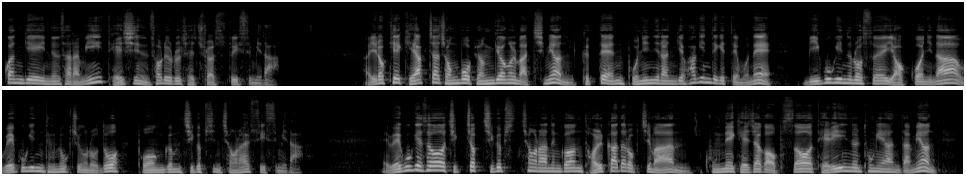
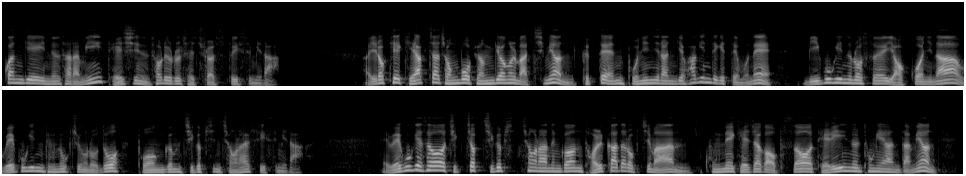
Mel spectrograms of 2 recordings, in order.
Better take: first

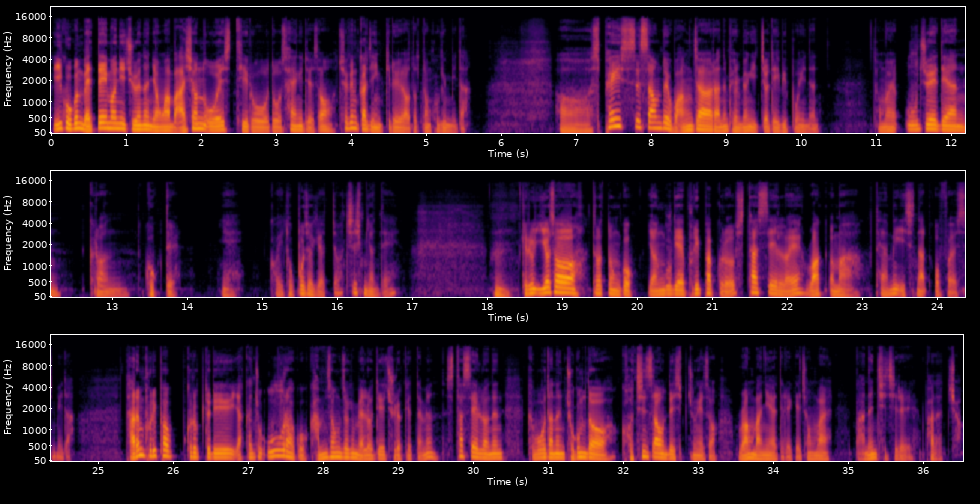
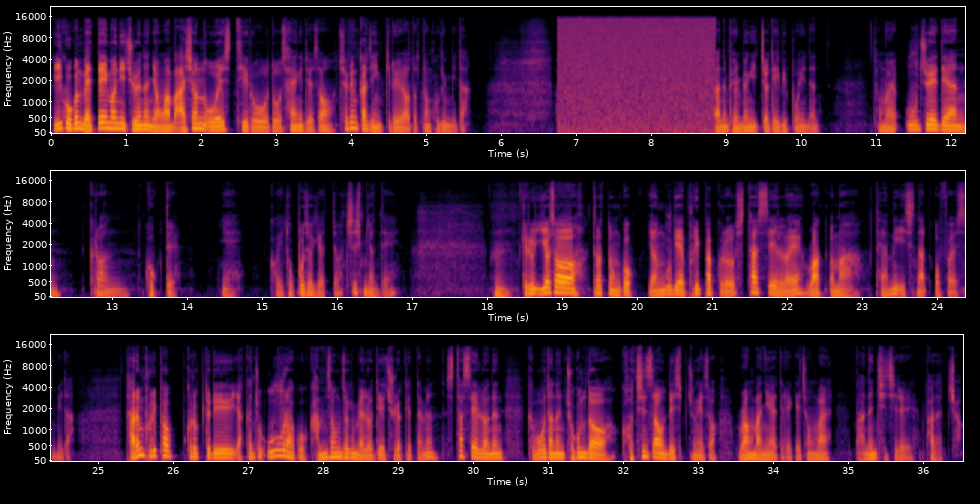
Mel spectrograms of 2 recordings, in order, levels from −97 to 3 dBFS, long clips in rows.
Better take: first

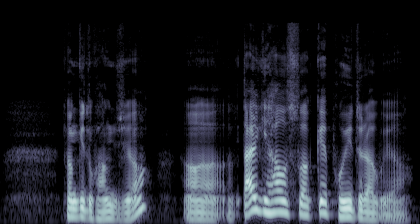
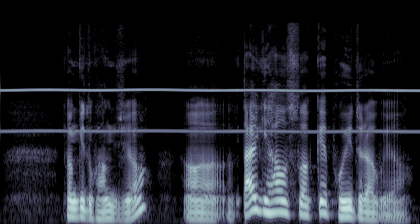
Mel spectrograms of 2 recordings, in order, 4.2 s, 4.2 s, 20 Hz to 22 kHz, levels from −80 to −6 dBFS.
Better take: first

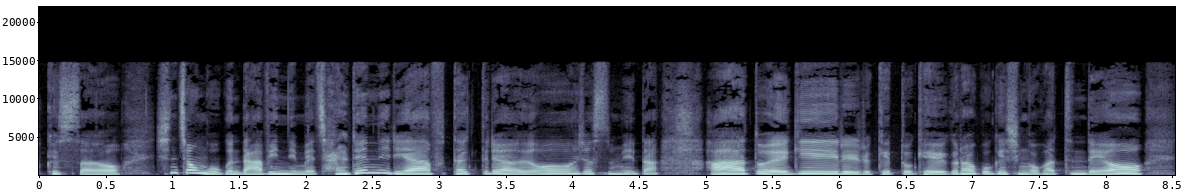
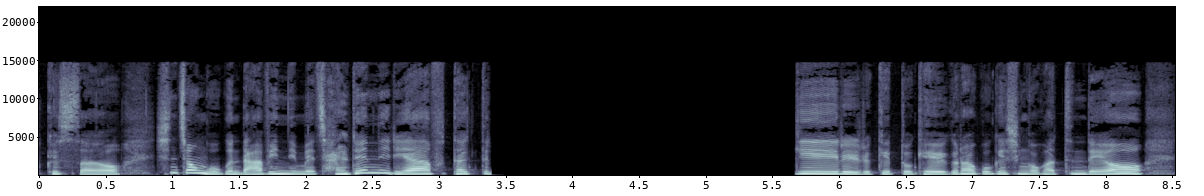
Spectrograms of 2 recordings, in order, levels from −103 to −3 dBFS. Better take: first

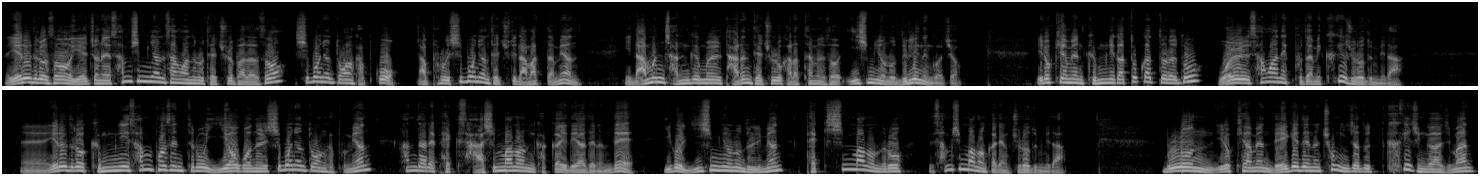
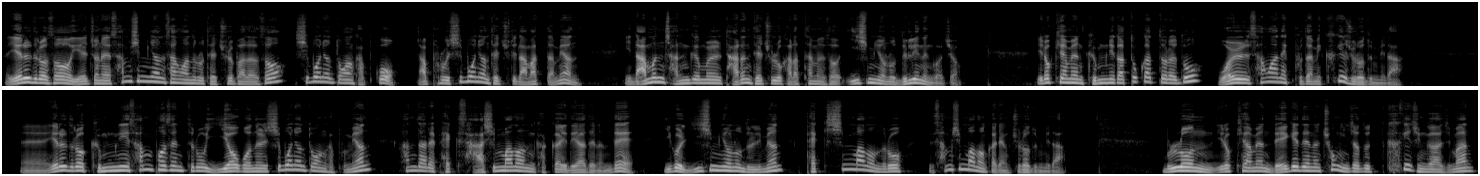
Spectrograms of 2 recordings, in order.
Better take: second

